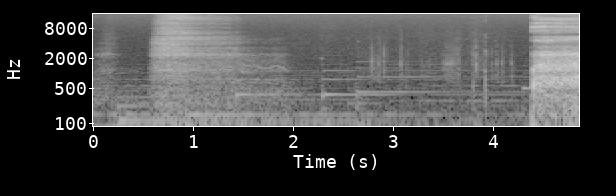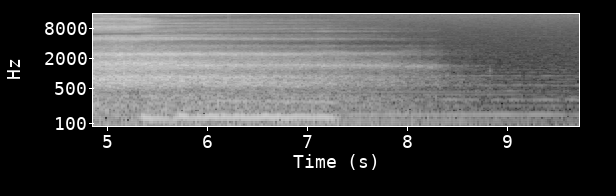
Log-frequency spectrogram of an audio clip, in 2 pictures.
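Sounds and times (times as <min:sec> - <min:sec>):
deep breathing in a guided breathing exercise: 0:00.0 - 0:02.1, 0:04.4 - 0:08.8.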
